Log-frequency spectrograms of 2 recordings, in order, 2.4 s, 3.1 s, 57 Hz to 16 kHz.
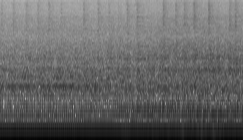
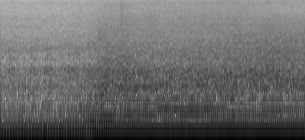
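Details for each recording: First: Warm engine idling around 750 RPM, coolant at 194, 26 psi oil pressure on warm oil: deep even idle, steady rumble, no drone or beat, getting quieter; smooth idle. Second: Project Crewman first run, idle measured at 550 rpm (too low, to be raised to about 750), transmission fluid low, coolant temp around 192: deep steady booming drone as the exhaust dump pipe resonates at the low idle.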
